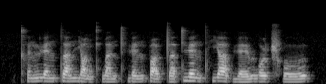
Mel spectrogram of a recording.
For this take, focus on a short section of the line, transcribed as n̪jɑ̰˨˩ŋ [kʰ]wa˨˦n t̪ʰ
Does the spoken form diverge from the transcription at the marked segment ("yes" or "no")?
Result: no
